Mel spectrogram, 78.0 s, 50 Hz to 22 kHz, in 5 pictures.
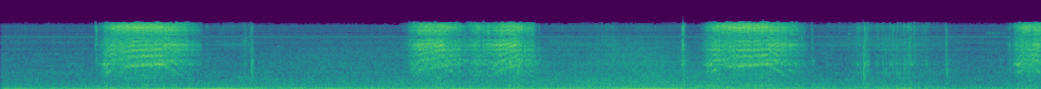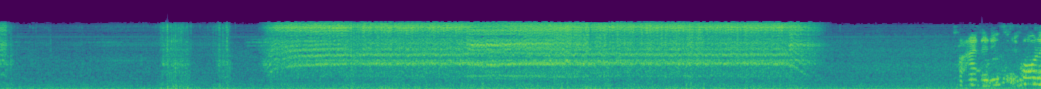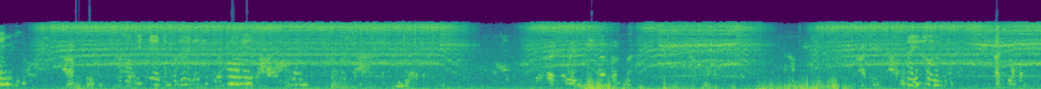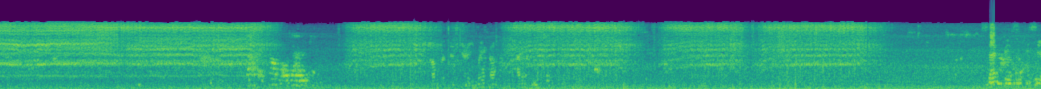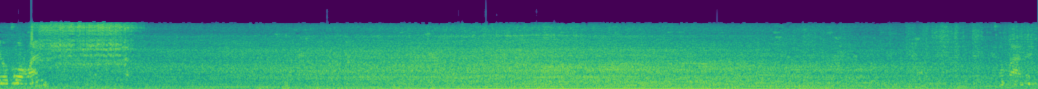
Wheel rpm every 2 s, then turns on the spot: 10, 50, 0, 60, 10, 60, 10, 20, 10, 30, 140, 160, 160, 140, 10, 10, 140, 160, 160, 70, 100, 70, 150, 160, 160, 90, 70, 100, 110, 120, 10, 50, 60, 0, 0, 0, 0, 0, 0.
8-10 12-18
